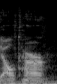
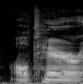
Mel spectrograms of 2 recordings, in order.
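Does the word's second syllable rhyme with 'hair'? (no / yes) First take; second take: no; yes. First: The second syllable does not rhyme with hair. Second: The second syllable rhymes with hair. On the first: The speaker calls it wrong. "I've been told I'm pronouncing it incorrectly" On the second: The speaker calls it right. "as in hair"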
